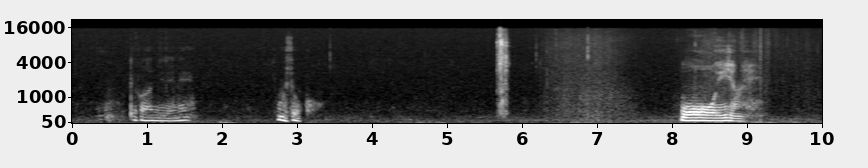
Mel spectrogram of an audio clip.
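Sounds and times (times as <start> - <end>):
camera shutter click: 5.7 - 5.9.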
